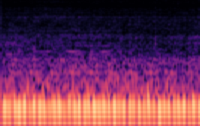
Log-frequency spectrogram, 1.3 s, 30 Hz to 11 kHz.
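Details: 2007 first-generation Maruti Swift diesel, 160,000 km, after engine and gearbox mount replacement fixing a running vibration complaint: low, even diesel idle rumble with no shudder, knocking or rattle, mirror now still; healthy smooth idle.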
